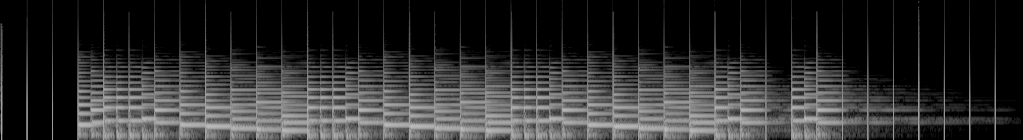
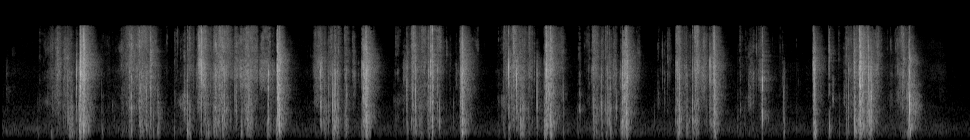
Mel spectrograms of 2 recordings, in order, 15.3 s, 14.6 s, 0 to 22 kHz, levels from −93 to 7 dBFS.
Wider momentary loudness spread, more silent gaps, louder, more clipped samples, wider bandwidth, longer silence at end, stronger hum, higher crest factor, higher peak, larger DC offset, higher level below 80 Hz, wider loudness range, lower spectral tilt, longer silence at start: second, 15 LU vs 20 LU; first, 0.04-1.16 s vs none; about the same, -26 LUFS vs -28 LUFS; neither; first, 16.5 kHz vs 11.5 kHz; first, 2 s vs 0.75 s; neither; second, 26 dB vs 32 dB; about the same, 0 dBFS vs 0 dBFS; neither; first, -46 dBFS vs -72 dBFS; about the same, 4 LU vs 5 LU; first, -6.5 dB/octave vs 0.5 dB/octave; second, 0 s vs 0.75 s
